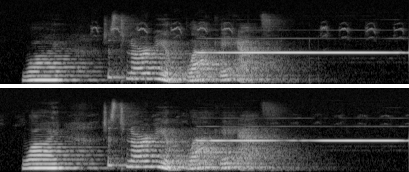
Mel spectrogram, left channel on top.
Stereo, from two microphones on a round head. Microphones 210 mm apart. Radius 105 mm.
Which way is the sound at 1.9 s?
5° right (ahead or behind).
